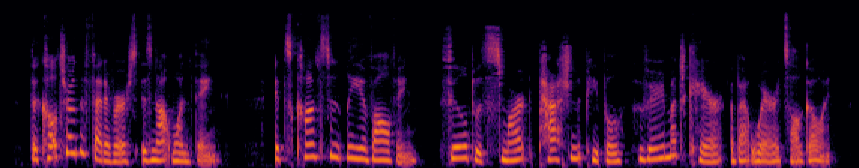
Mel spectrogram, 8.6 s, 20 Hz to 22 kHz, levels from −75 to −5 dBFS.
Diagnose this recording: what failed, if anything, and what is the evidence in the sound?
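The network slowed, so the adaptive stream switched to a lower bitrate from 4.27 to 6.27 s, after "thing it's constantly evolving" and before "who very much care". The treble abruptly vanishes above 11.4 kHz with no gap, and codec artefacts rise, consistent with AAC falling from 96 to 32 kbit/s.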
